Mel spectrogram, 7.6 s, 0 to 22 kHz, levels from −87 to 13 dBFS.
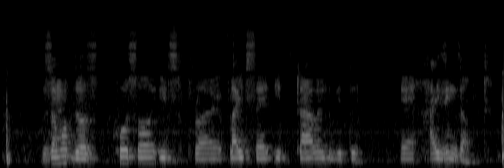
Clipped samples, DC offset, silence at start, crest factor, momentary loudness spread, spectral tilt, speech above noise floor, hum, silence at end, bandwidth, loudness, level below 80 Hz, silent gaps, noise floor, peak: under 0.1%; under 0.1%; 0.1 s; 18 dB; 12 LU; -5 dB/octave; 26 dB; none; 0 s; 11.5 kHz; -48 LUFS; under -90 dBFS; none; -73 dBFS; -30 dBFS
